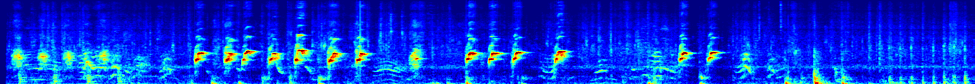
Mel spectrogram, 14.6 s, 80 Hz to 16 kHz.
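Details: Boston Terrier puppy, noted on June 20, giving bursts of short, high, whining yelps in rapid, uneven runs, pausing briefly between groups, with some quieter squeaks and a faint steady hum behind.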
